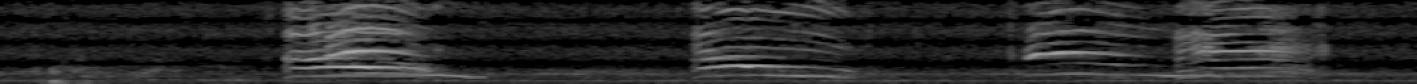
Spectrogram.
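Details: Kittens on a small pool table give high, thin meows, three short bursts about a second apart, each arching up and falling; faint low background hum.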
